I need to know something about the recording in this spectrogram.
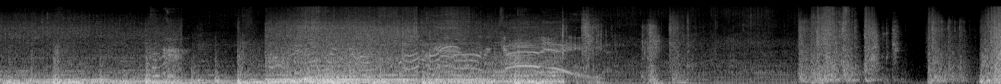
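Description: Ride-on lawnmower engine running with a steady low drone that falls away about six seconds in, followed near the end by a few sharp knocks.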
